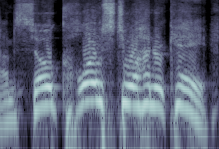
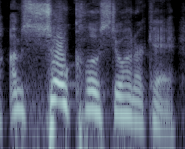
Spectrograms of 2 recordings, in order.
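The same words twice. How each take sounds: First: Excited plea. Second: Said in the usual way. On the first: Real, not acted. Begging chat for follows.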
